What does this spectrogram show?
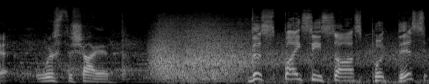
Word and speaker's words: Worcestershire: It tantalizes the taste buds, but pronouncing its saucy name twists the tongue. Worcestershire? Yeah, Worcestershire.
